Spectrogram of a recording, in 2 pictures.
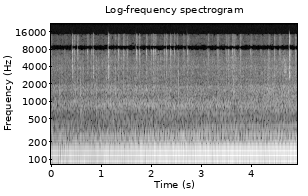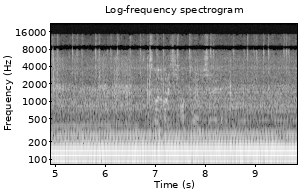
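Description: A vehicle engine hums steadily from inside a moving vehicle.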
